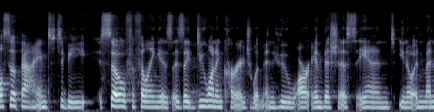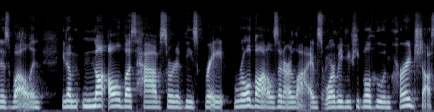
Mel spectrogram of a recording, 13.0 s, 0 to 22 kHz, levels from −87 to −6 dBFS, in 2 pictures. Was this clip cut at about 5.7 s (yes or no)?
no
